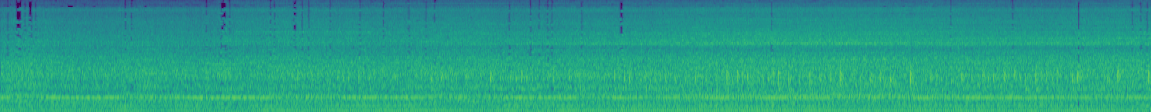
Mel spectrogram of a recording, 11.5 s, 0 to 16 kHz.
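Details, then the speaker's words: Porsche Cayenne 957S V8 with a scored cylinder, idling 3,200 km after a Ceratec treatment: slightly quieter overall, but a steady light clack about three times a second, piston slap, seems more audible than before. "Donc voilà, le moteur fait un tout petit peu moins de bruit. Par contre, je trouve qu'on entend plus le claquement qu'avant."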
